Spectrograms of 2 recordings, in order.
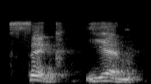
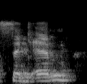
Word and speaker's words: cinquième: Cinquième, yem. Not cinquième, but you have to pronounce the yem.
